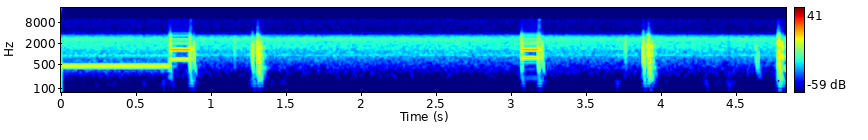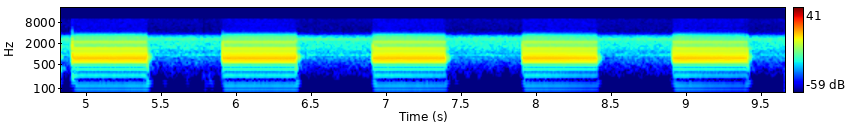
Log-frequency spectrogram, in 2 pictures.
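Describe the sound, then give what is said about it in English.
A telephone line on the 288 PBX: a steady tone and a few quick keypad dialing beeps as a non-working extension is dialed, then a PBX busy signal of five evenly spaced, buzzy on-off bursts, clear. “Now non-working extensions go to a PDX busy signal.”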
